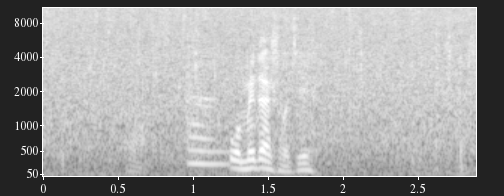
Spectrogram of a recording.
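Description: A young woman answers quietly.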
